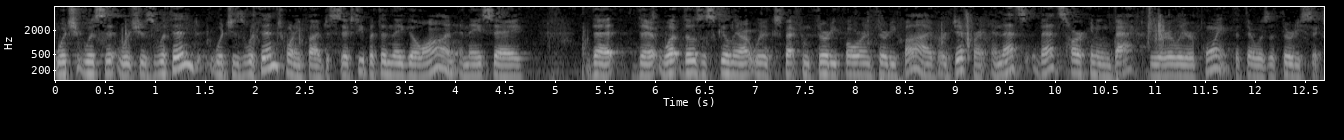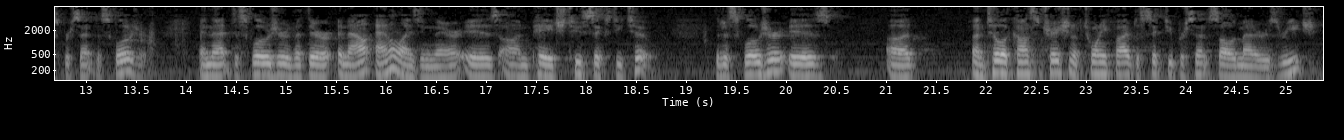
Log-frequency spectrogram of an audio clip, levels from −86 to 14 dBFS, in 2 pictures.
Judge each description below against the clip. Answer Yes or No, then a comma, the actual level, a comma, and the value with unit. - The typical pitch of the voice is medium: Yes, medium, 145 Hz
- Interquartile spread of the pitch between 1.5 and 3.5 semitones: Yes, average, 2.7 semitones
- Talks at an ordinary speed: Yes, average, 180 wpm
